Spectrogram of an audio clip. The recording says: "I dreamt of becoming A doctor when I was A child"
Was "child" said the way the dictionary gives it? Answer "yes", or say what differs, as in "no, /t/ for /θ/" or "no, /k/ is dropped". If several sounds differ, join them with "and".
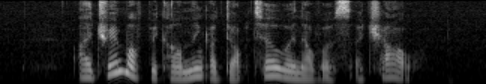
no, /d/ is dropped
